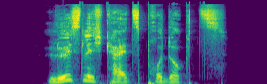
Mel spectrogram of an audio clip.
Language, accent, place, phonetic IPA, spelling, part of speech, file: German, Germany, Berlin, [ˈløːslɪçkaɪ̯t͡spʁoˌdʊkt͡s], Löslichkeitsprodukts, noun, De-Löslichkeitsprodukts.ogg
- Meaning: genitive singular of Löslichkeitsprodukt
